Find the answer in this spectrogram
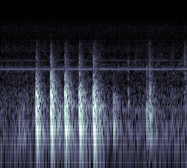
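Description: Knuckles rapping on a wooden front door: a quick run of five knocks starting about half a second in, then one more, softer knock near the end.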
